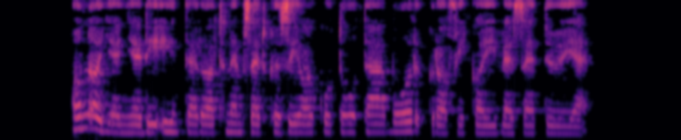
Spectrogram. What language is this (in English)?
Hungarian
